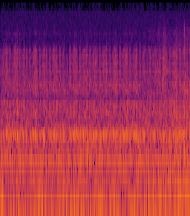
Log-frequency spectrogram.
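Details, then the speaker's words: GE/Hotpoint side-by-side refrigerator, ticking grinding complaint from top of refrigerator section, heard with cover opened: steady hum with faint rapid ticking grind from the defrost timer gears. "okay we're going to go ahead and open it up and you can hear the the grinding"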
